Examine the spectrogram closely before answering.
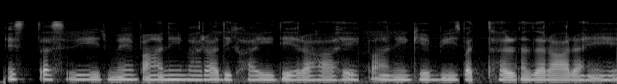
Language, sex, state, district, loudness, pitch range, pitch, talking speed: Hindi, female, Bihar, Jahanabad, -26 LUFS, 105-110 Hz, 105 Hz, 165 wpm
